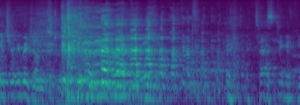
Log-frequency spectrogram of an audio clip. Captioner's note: laughter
